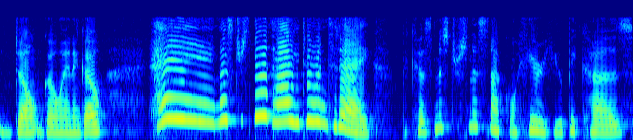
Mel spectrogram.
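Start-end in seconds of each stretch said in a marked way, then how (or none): 1.5-3.7 very high-pitched, squeaky voice. Showing how not to greet Mister Smith, who may not hear high frequencies, in a too-high voice. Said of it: "you need to kind of lower your voice".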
